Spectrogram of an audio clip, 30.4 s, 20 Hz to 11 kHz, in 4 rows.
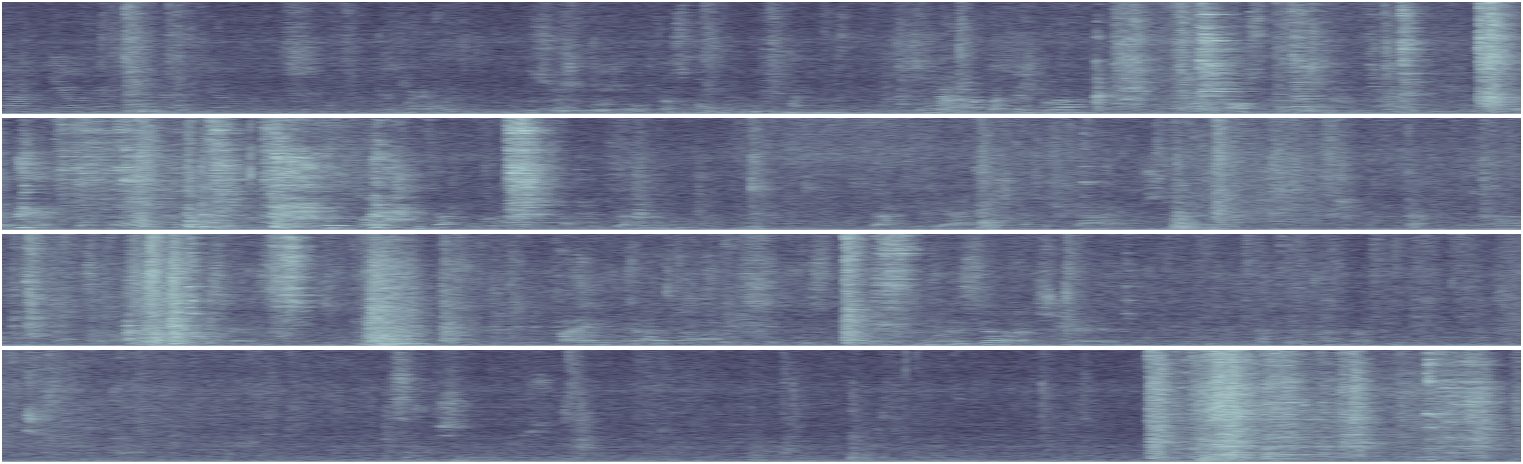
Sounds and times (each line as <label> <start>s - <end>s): ventilation hum 0.0s - 30.3s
